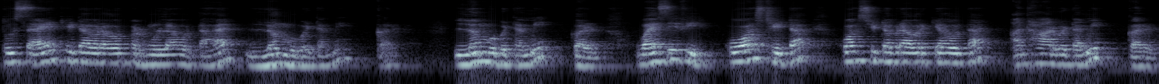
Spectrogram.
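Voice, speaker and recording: Echoey maths teacher drilling terms. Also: male voice, on the high side, dark tone. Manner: repetitive drilling, spelling terms out letter by letter. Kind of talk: classroom maths lesson. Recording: echoey room, voice far from mic.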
